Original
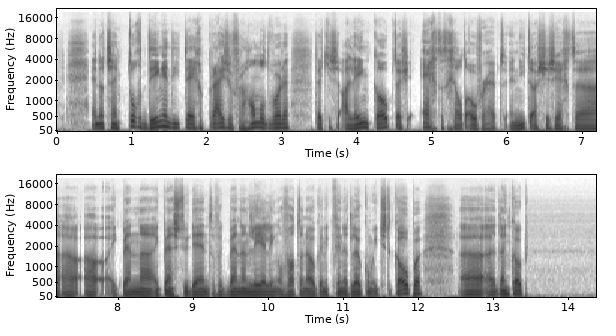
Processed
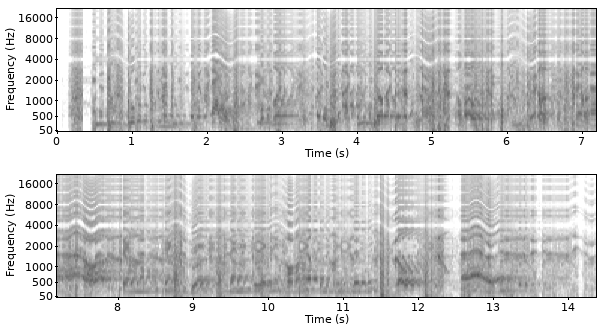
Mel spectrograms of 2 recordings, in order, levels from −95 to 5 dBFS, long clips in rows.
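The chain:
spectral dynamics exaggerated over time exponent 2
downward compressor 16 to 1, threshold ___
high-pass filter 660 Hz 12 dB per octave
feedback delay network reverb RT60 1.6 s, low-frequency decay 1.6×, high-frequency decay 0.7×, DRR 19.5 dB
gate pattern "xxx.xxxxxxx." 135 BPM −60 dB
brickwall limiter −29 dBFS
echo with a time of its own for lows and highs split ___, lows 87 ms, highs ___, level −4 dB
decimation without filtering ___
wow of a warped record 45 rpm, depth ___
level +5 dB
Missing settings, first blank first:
−33 dBFS, 1,100 Hz, 570 ms, 11×, 250 cents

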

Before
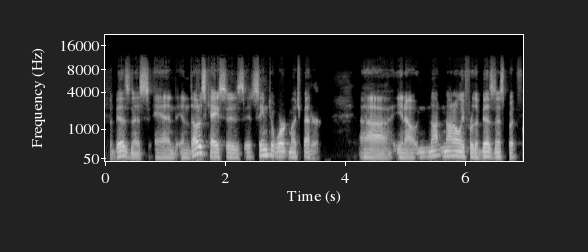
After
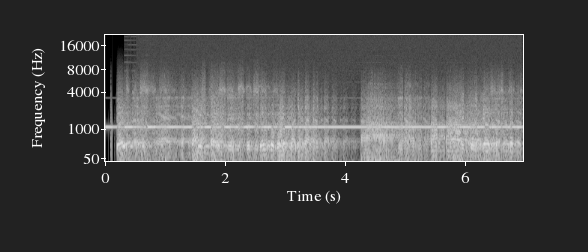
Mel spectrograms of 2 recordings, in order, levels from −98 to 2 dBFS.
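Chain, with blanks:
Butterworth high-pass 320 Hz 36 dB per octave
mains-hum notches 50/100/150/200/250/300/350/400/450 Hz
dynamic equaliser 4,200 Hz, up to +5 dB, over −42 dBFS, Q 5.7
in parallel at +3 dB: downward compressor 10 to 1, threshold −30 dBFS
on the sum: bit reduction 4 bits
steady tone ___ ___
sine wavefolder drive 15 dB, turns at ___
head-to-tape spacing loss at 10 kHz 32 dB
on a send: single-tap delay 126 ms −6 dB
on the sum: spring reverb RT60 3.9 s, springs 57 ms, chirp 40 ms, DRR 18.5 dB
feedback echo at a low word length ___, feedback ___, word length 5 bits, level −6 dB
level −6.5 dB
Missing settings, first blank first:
1,100 Hz, −23 dBFS, −1.5 dBFS, 321 ms, 35%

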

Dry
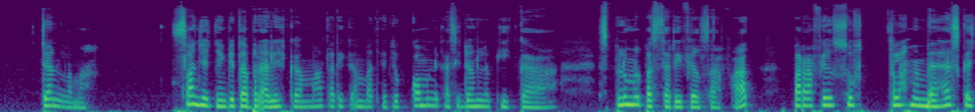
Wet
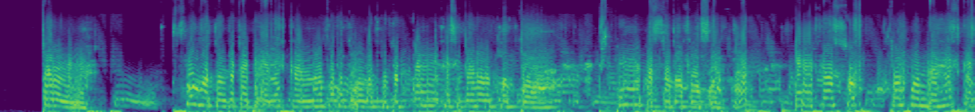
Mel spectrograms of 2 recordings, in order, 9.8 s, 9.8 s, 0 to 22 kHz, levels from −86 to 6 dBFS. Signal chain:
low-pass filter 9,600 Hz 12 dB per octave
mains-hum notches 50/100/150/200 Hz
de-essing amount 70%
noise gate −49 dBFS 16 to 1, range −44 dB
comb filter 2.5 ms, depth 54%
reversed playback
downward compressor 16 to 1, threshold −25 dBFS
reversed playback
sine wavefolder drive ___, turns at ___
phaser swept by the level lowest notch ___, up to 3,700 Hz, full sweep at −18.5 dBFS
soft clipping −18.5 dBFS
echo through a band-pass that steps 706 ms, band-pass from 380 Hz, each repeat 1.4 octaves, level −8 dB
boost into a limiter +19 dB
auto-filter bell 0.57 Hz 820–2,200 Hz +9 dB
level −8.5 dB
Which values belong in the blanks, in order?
14 dB, −15.5 dBFS, 230 Hz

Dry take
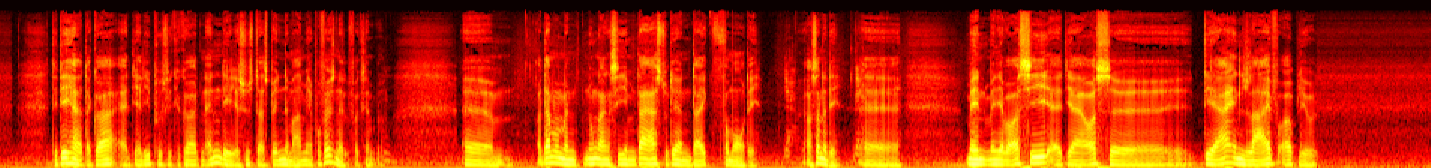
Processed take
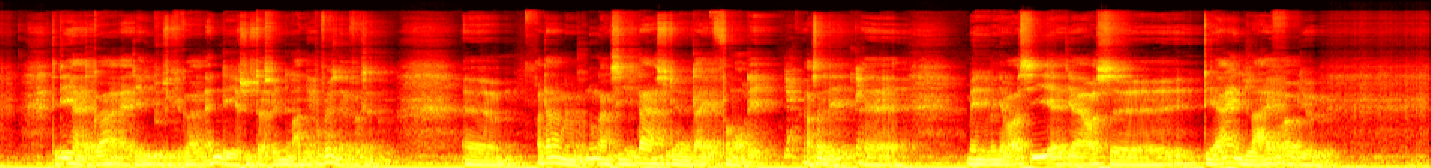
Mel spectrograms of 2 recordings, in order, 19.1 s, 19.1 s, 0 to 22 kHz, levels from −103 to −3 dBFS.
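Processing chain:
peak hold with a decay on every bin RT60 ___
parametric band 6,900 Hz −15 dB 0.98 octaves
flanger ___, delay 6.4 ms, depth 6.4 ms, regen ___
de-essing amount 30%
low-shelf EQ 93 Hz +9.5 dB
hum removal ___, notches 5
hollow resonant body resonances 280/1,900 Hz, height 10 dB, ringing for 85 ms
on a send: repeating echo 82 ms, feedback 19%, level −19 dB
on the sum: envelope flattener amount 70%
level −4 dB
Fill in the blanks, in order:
0.89 s, 0.7 Hz, −40%, 82.89 Hz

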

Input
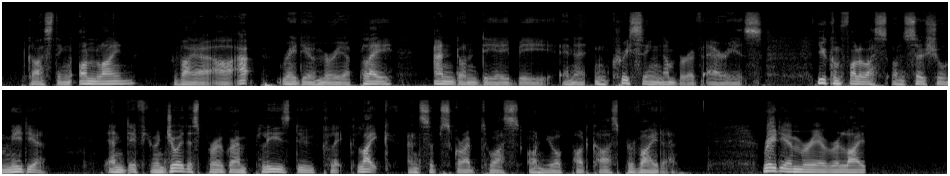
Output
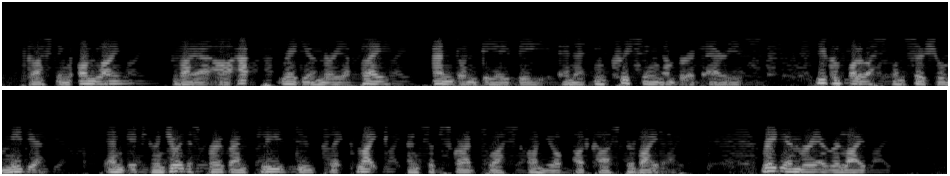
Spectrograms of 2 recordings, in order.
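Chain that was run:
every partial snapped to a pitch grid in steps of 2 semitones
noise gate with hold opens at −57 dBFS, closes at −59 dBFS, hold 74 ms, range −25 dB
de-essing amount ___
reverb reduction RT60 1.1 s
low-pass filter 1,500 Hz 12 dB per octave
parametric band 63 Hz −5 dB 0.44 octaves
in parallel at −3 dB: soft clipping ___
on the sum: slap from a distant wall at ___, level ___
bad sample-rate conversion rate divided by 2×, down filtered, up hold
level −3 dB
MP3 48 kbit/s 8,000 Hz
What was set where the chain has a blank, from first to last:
25%, −24.5 dBFS, 44 metres, −26 dB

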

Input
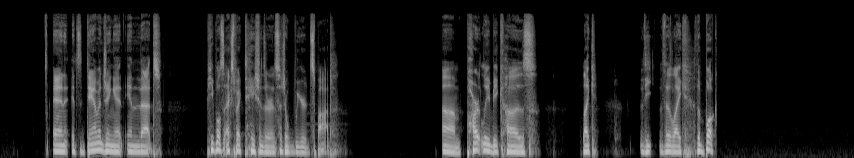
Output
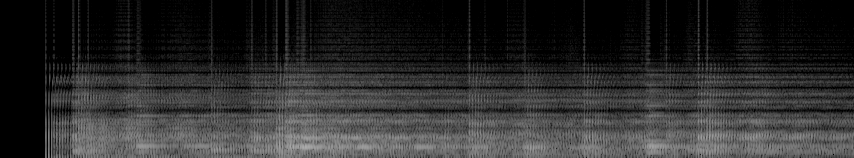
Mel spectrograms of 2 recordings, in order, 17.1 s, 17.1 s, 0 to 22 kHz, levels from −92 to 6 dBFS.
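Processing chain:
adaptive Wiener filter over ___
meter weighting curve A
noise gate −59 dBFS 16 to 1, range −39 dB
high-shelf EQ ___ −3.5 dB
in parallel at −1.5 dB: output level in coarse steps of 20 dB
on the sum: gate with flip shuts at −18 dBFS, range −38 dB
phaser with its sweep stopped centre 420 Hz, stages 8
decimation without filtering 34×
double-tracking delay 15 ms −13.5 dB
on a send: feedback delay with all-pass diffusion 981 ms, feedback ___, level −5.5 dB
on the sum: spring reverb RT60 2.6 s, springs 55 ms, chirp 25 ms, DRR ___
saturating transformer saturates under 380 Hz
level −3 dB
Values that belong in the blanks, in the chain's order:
41 samples, 11,000 Hz, 70%, −9.5 dB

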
